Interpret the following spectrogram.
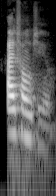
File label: Voice Acting es F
